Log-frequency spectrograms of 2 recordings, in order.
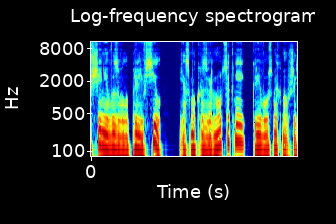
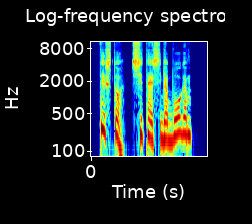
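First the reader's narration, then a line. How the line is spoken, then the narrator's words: Girl's ringing laugh. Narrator (Russian): звонко рассмеялась девушка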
